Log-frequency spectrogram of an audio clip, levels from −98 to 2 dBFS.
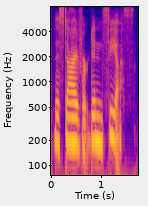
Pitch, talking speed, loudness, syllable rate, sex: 190 Hz, 170 wpm, -17 LUFS, 3.7 syllables/s, female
